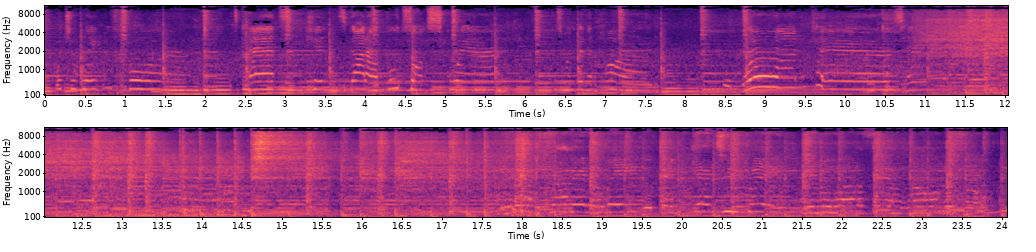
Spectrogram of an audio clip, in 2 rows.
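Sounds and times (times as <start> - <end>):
guitar duo with kick drum: 0.0 - 24.0
rock band playing: 0.0 - 24.0.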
